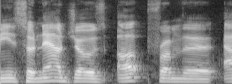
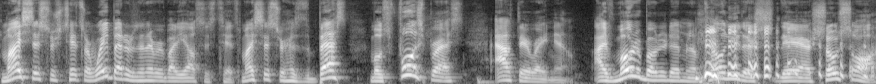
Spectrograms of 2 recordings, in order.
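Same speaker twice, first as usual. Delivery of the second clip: rattled off fast with pitch swinging; 5 semitones higher, 4 dB louder than usual. Showing the others how Ben Shapiro talks: fast-talking Ben Shapiro impression. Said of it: "This is Ben Shapiro".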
